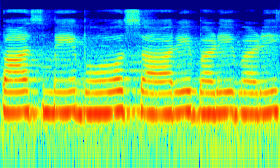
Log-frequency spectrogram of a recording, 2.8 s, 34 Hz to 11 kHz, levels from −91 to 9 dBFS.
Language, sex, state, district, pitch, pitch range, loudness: Hindi, female, Chhattisgarh, Bilaspur, 235 Hz, 225-235 Hz, -12 LUFS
